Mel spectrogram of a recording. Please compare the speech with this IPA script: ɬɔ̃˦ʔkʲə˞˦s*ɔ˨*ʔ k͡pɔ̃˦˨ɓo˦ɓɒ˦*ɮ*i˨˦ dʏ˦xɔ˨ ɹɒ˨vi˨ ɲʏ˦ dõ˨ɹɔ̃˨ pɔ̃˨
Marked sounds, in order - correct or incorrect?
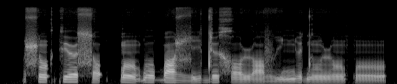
correct, correct

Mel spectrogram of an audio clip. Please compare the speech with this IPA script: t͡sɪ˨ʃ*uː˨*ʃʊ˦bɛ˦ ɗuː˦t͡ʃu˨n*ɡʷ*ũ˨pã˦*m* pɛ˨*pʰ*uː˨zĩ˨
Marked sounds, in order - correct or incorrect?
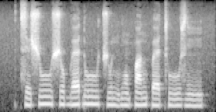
incorrect: uː˦, correct, incorrect: n, incorrect: tʰ

